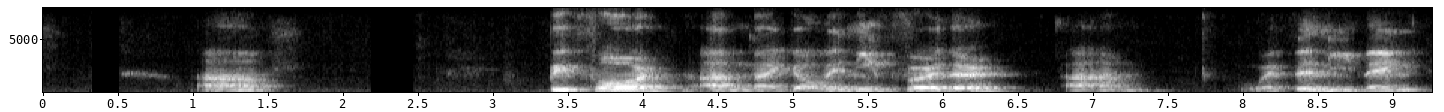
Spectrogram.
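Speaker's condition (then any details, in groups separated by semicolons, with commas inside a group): Cerebral palsy; morning medication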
